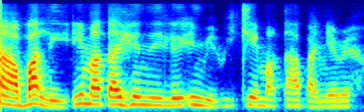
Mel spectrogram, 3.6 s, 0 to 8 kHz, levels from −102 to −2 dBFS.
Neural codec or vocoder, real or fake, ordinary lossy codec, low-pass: codec, 16 kHz, about 1 kbps, DyCAST, with the encoder's durations; fake; AAC, 48 kbps; 7.2 kHz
